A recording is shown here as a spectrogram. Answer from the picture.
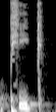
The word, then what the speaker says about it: pique: So do they sound the same? Okay. Pique, pique, pique. And peak, the mountain peak.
